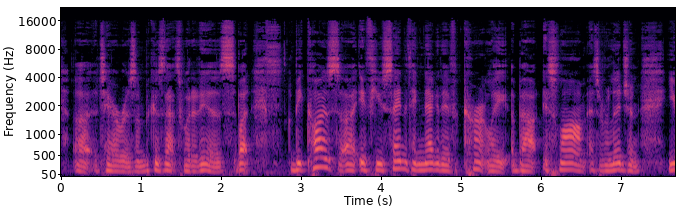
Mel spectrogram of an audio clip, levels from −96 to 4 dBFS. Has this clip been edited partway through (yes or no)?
yes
